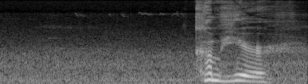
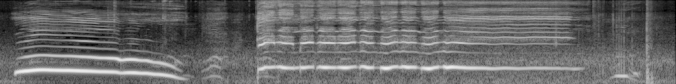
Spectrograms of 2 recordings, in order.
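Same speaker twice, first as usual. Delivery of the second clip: very high, loud whooping bell calls; excited shout; 8 dB louder than usual. Real, not acted. Celebrating the knockout, very high and loud. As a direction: ring the victory bell with your voice.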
